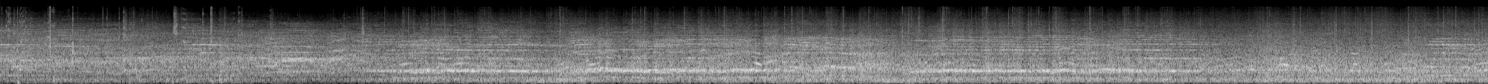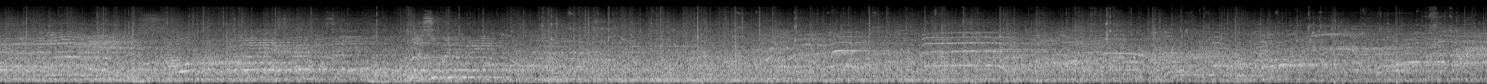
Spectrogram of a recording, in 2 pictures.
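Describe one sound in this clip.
A crowd cheers in a large echoing arena.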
